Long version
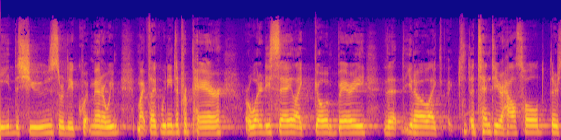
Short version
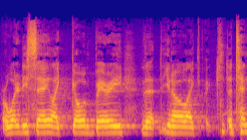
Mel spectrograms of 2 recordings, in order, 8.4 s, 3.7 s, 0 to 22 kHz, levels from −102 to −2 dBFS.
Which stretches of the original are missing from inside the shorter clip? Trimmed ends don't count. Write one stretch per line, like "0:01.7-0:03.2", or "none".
none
